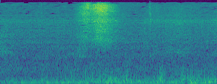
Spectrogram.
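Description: Wind buffeting the microphone, a loud, uneven low rumble, with a brief hiss about a second in.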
